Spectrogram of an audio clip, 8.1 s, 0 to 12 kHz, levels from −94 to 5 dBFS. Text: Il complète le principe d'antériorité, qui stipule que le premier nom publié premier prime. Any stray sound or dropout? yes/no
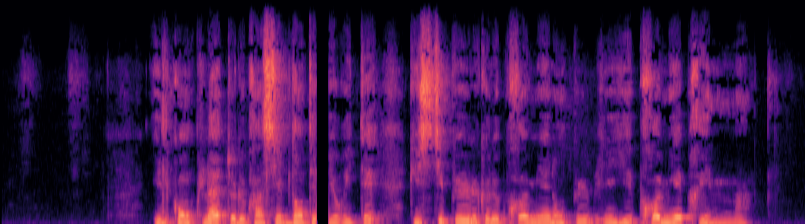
yes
